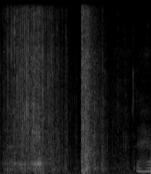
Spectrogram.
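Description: A glass jar knocks lightly.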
